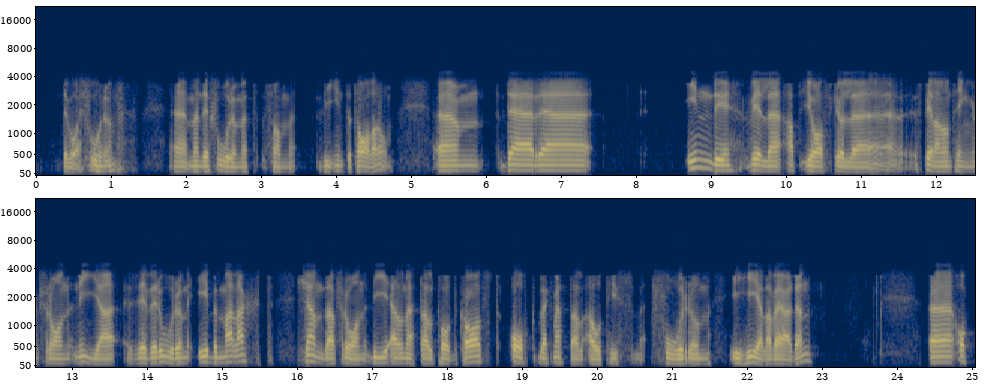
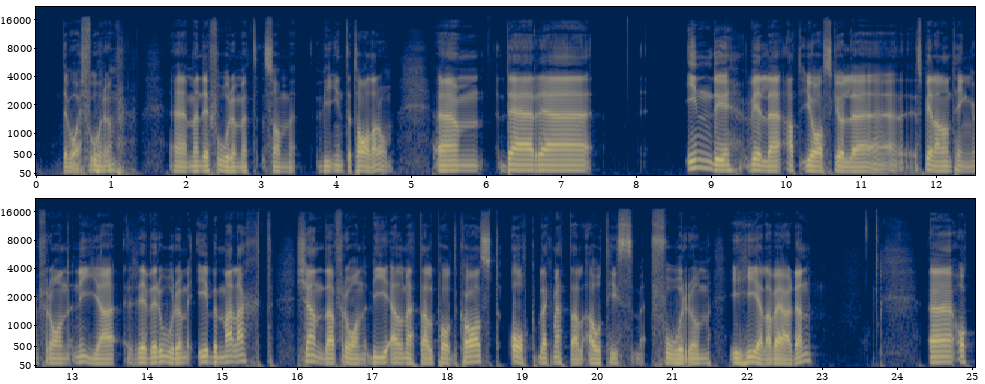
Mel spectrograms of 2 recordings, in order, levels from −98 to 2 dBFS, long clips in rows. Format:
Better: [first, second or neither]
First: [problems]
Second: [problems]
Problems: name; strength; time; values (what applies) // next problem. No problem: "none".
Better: second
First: phone-call audio; poor line; nothing above 3.5 kHz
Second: none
